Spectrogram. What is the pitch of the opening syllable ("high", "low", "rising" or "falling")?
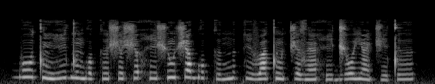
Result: high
